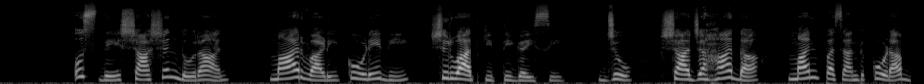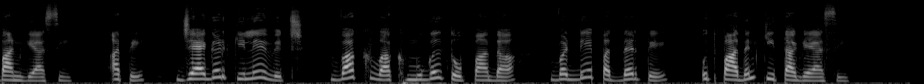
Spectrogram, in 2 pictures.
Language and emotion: Punjabi, neutral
